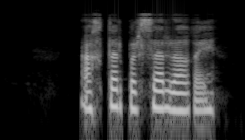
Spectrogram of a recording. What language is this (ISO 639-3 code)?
pus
